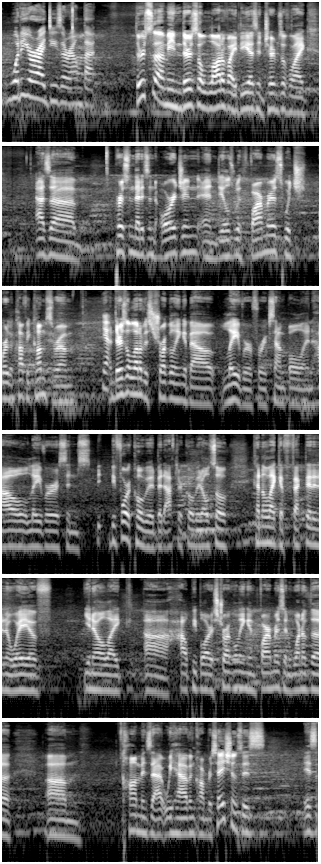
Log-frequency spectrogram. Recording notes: Live at WOC Dubai. Live-streamed from the show floor at World of Coffee Dubai 2024.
